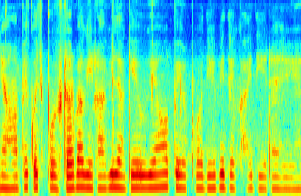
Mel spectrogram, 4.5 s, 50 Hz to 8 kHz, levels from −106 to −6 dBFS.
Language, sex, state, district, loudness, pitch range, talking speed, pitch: Hindi, female, Bihar, Darbhanga, -20 LUFS, 185-195 Hz, 210 wpm, 190 Hz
